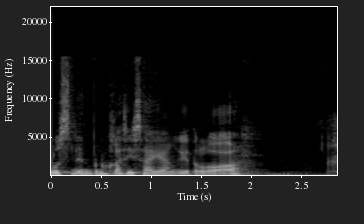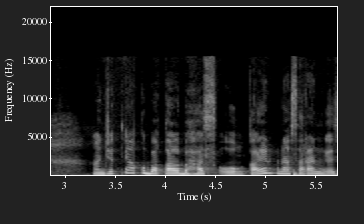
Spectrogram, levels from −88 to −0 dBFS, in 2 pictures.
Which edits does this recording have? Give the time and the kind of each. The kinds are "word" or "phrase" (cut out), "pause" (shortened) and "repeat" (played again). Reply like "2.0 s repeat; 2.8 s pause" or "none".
4.5 s word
